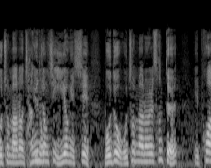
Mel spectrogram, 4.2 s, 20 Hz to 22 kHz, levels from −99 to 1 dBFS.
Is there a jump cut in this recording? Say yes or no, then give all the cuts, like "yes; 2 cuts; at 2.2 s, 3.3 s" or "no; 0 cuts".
yes; 1 cut; at 1.2 s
